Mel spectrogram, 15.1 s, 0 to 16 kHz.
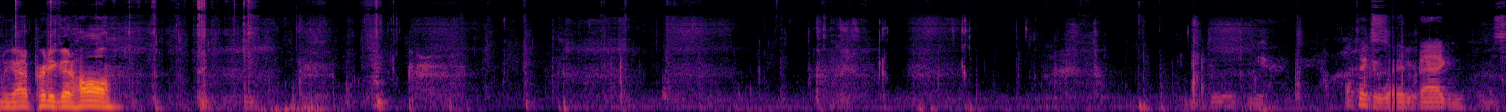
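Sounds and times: knife cutting fish: 1.2 - 2.7.

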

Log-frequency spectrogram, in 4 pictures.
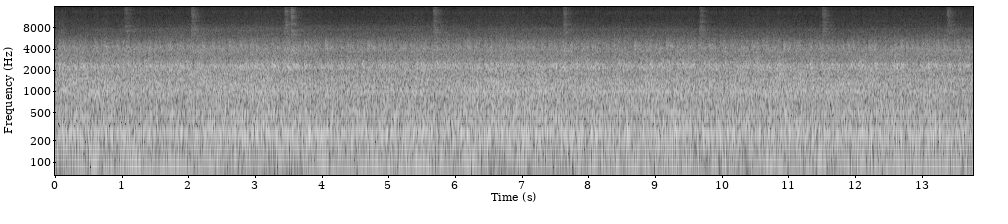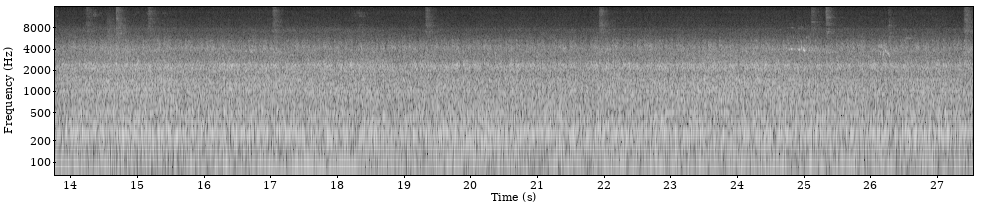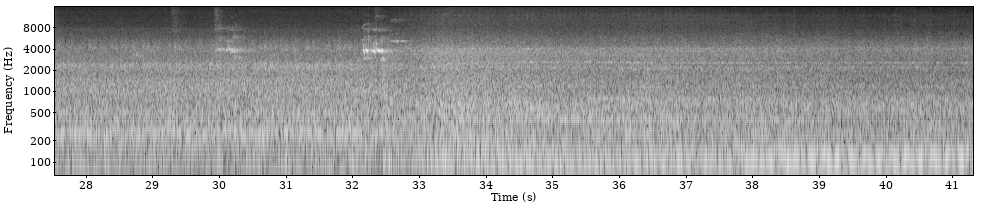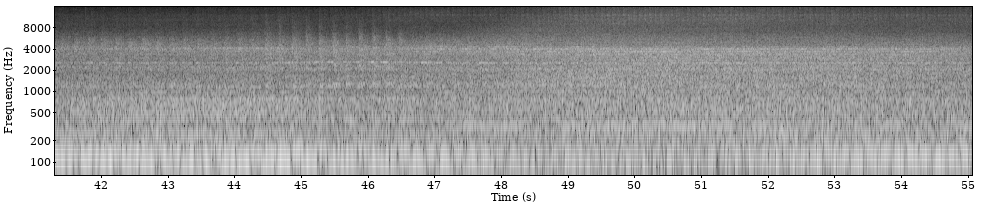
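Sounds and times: diesel locomotive engine running: 0.0 - 55.0.

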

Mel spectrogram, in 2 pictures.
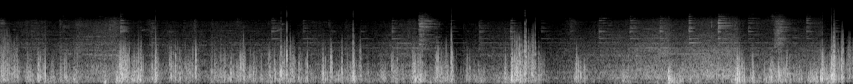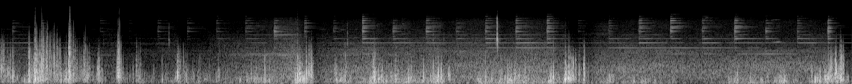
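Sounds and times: train wheels clattering over rails: 0.0 - 10.6.

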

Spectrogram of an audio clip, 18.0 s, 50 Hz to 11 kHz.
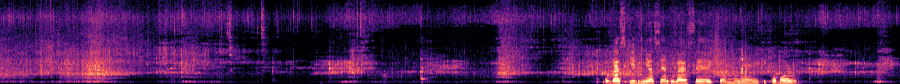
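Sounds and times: rice sizzling in a pot: 0.0 - 18.0
small ticks: 0.8 - 13.8
wooden spoon scraping: 6.3 - 18.0.

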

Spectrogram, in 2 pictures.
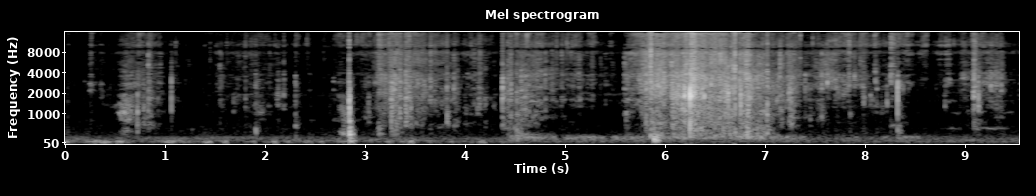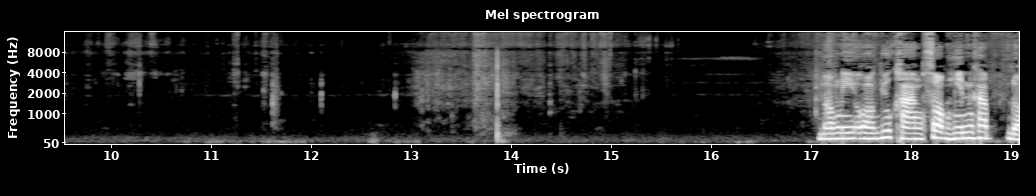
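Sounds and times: dry leaves rustling and crackling: 2.9 - 10.6, 13.0 - 15.4.

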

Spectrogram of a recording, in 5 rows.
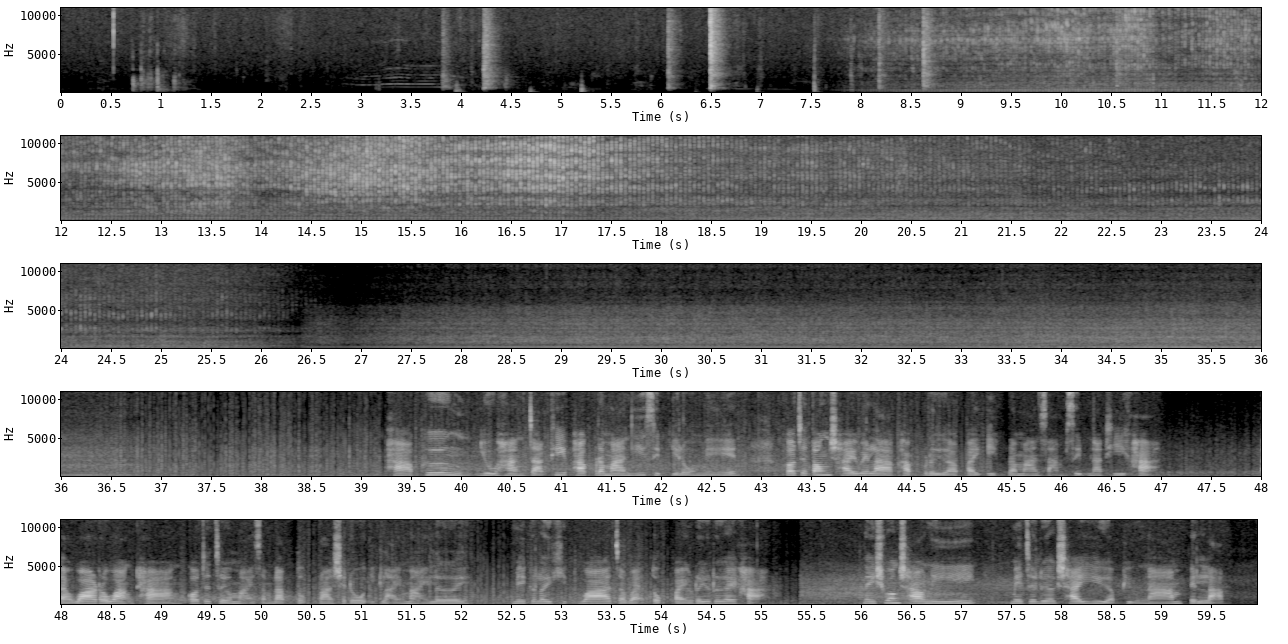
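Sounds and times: outboard motor running: 7.7 - 37.3.

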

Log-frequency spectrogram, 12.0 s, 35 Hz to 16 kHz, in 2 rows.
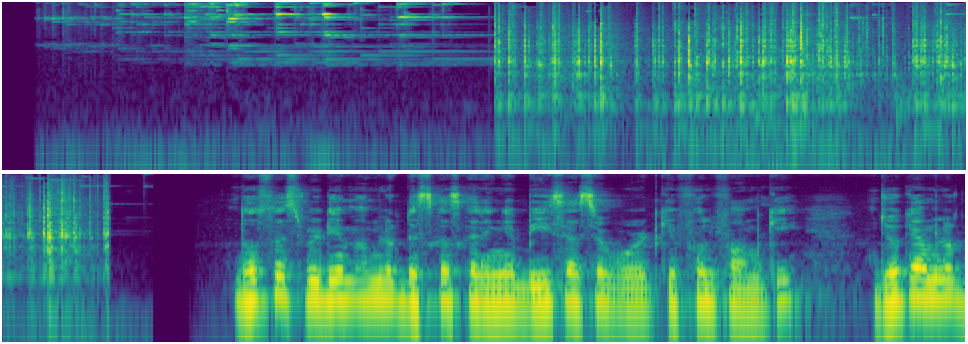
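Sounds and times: bright chime-like tinkles: 0.2 - 3.2
dense jingle of rapid clinks: 0.2 - 6.8.

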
